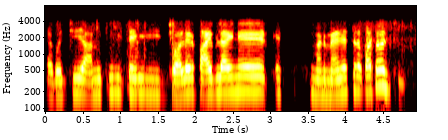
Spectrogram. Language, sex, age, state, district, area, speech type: Bengali, male, 18-30, West Bengal, Darjeeling, rural, conversation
